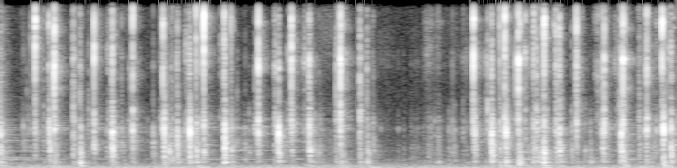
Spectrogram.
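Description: Long-nailed fingertips type on a pink mechanical keyboard with round retro plastic keycaps and blue backlight, resting on a fluffy rug. Bright, sharp plastic clacks come in a quick, uneven run, pause for about half a second near the three-second mark, then resume just as fast.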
